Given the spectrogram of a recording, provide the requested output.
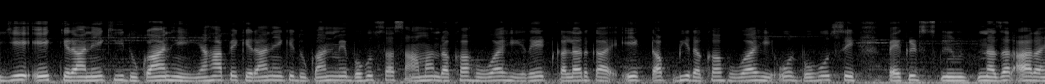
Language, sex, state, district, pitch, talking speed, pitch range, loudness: Hindi, male, Jharkhand, Jamtara, 180 Hz, 200 wpm, 175-190 Hz, -24 LUFS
